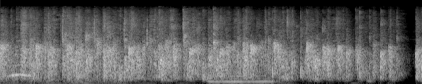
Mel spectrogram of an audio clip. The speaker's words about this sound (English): And we had David W. Evans who couldn't make it either. So round of applause for those two who couldn't be here.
